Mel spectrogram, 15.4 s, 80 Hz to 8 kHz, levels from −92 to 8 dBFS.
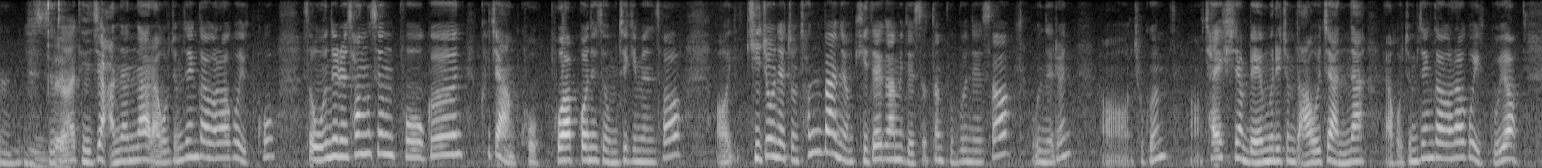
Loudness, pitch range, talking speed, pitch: -22 LUFS, 200-275 Hz, 355 characters per minute, 235 Hz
